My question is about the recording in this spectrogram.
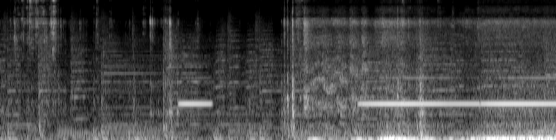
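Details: Dodge Ram, first start after DIY ignition switch repair/replacement, battery reconnected: brief crank, then catches and settles into steady low idle under a chime tone and music; clean normal engine start.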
